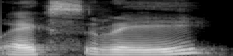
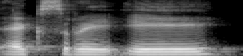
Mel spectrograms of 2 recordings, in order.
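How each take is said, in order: First: The final vowel glides smoothly in one go. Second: The final vowel is broken into separate sounds. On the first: The speaker calls it right. "in like a one go X-ray" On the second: The speaker calls it wrong. "We don't say X-ray a"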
